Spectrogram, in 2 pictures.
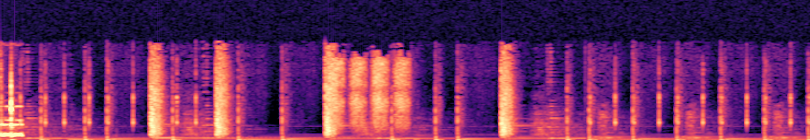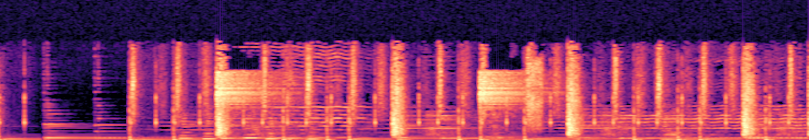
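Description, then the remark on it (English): A phone rings with a loud musical ringtone: a punchy, beat-driven tune with thumping bass and steady percussion repeating for several seconds, with no one talking over it. “Bro, the phone's going off right now.”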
